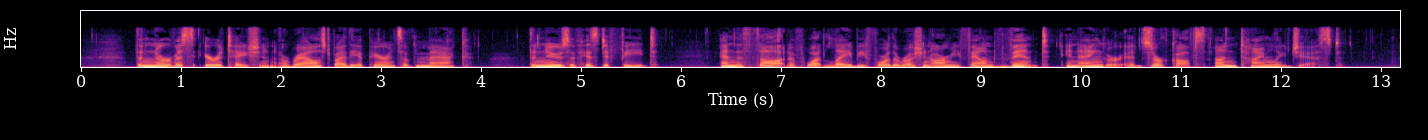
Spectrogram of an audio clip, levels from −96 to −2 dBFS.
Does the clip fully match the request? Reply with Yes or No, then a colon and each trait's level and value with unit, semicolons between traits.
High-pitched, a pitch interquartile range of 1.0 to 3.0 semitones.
Yes: high, 205 Hz; narrow, 2.6 semitones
